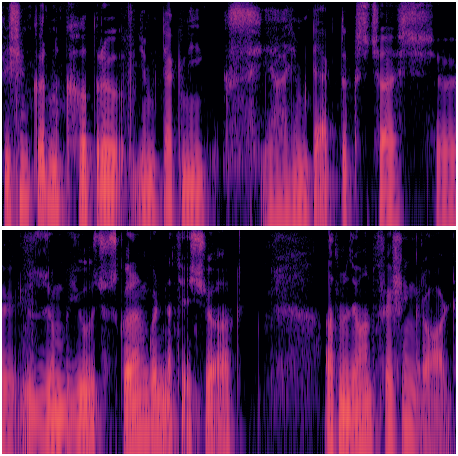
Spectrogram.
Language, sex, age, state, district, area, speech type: Kashmiri, male, 18-30, Jammu and Kashmir, Bandipora, rural, spontaneous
